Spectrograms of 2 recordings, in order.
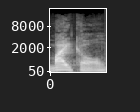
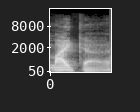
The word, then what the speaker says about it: Micah: The idea, and you heard Jerry mispronounce Micah's name a number of times, calling him Michael, not Micah, and then corrected himself on one occasion.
